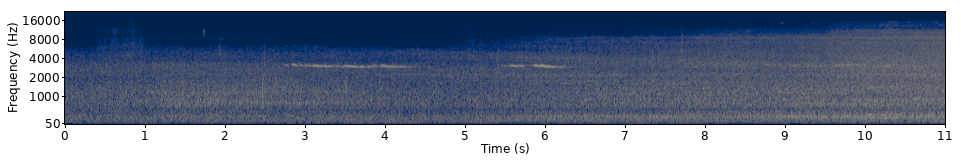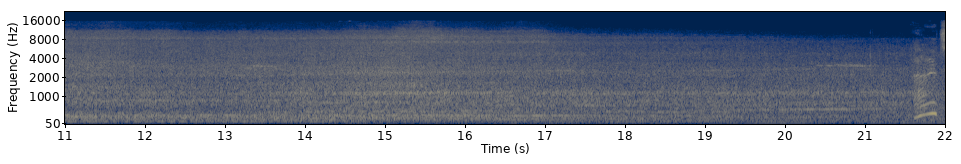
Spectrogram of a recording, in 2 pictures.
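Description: Steady engine noise from a passing vehicle that slowly grows louder toward the middle and then eases off a little, with a couple of brief high chirps a few seconds in.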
